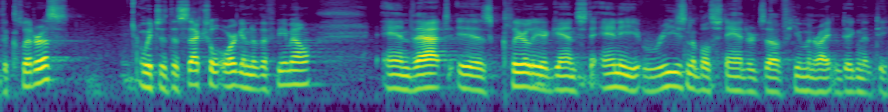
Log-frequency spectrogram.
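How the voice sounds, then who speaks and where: Using a normal speaking voice with an American accent, a man talks at a fairly quick pace and medium pitch with fairly even intonation. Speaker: doctor, gynecologist speaking at a conference. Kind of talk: conference talk.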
